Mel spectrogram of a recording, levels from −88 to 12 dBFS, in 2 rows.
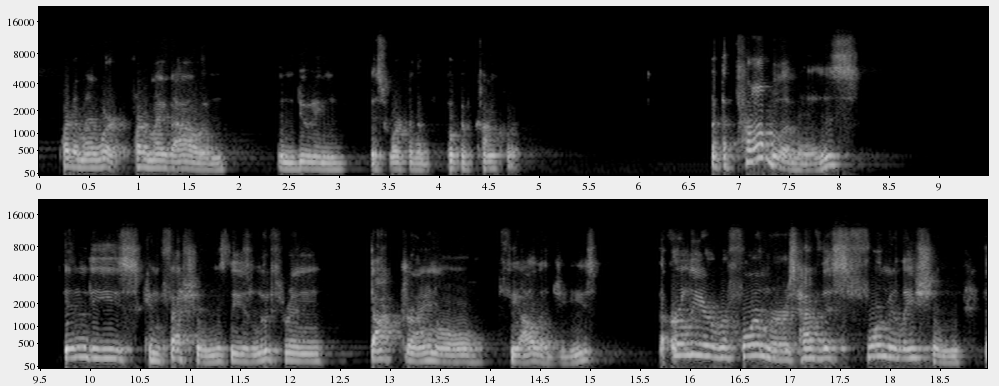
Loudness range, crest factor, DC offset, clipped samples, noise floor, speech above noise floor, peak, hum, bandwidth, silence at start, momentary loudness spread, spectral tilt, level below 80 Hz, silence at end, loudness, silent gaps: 5 LU; 20 dB; under 0.1%; under 0.1%; -85 dBFS; 64 dB; -2 dBFS; none; 12 kHz; 0.25 s; 8 LU; -6 dB/octave; -64 dBFS; 0.25 s; -22 LUFS; none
